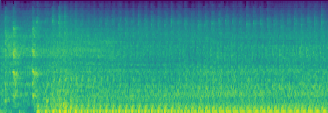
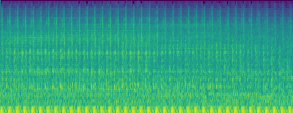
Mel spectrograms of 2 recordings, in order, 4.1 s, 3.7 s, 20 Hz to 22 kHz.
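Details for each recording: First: 2022 Royal Enfield Classic 350 Reborn, stolen and recovered, idling before valve check, mic removed: steady single-cylinder idle with light top-end tick each beat and puffing blow underneath; valve train tick plus suspected exhaust joint leak. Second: 2022 Royal Enfield Classic 350 Reborn single after valve clearance adjustment, exhaust-joint blow partly covered: steady thump about three and a half beats a second with only a light, even tick; normal idle, with the remaining noise from the exhaust blow.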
